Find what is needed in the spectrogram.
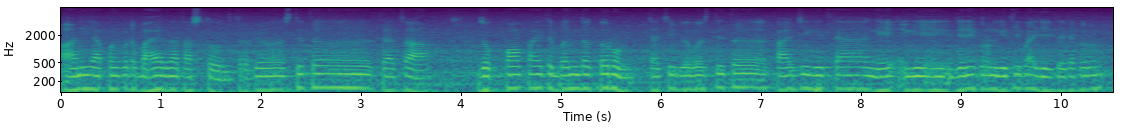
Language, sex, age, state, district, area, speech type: Marathi, male, 30-45, Maharashtra, Nanded, urban, spontaneous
